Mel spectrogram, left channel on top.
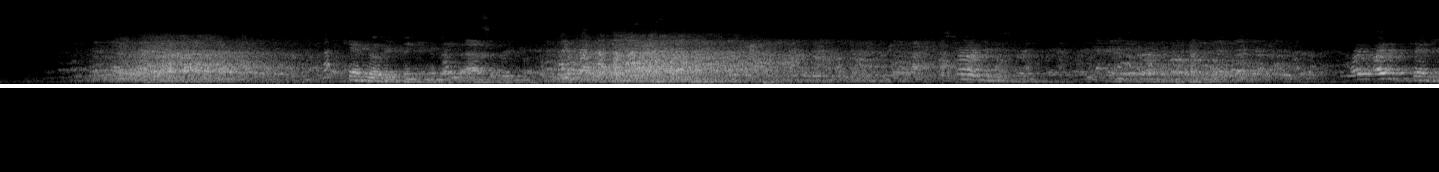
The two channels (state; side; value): silent; right; digital silence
